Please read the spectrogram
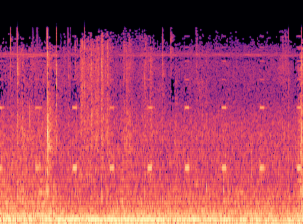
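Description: A short electronic beep repeating evenly, a little faster than once a second, typical of a patient monitor, over a steady low machine hum. Scattered light clicks and rustles come from medical equipment being handled.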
